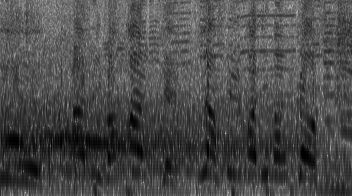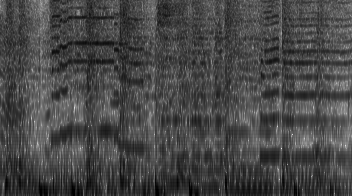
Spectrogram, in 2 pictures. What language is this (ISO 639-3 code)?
ita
